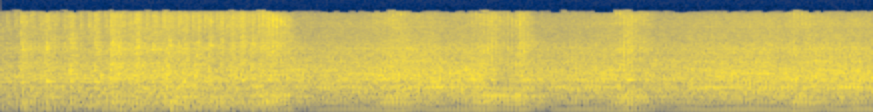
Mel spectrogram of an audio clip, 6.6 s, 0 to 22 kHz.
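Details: Predator 4000 generator with brand-new twice-cleaned carburetor, new fuel filter, choke on, mixture screw 1.5 turns out: revs hard, then runs rough and wavering in pitch; mixture possibly still off, gaskets suspected as cause.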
